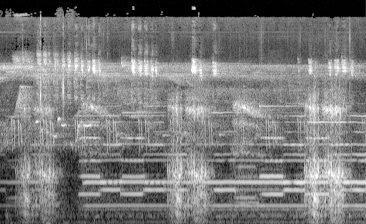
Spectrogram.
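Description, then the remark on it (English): Three loud, rumbling snores repeat at a slow, even pace, each a rough rasping breath, over a steady sustained musical drone with no talking. “How can I get any sleep with you snoring?”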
